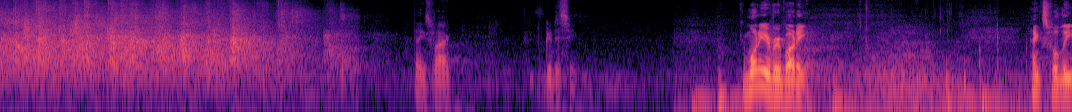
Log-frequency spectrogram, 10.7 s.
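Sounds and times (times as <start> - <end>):
audience applause welcoming a speaker at a leaders' gathering: 0.0 - 3.6
speech: 4.2 - 4.7, 5.4 - 5.9, 7.4 - 8.2, 10.3 - 10.7.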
